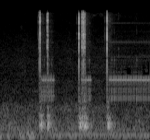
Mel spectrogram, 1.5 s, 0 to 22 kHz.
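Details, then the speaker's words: 4-pin air compressor relay from a Mercedes S500 on the bench after cleaning corroded 30–87 contacts, 12 V on 86 and ground on 85: sharp clicks pulling in and dropping out, then steady continuity beep; switching normally. "can hear it clicking over. You can also hear the continuity tester or the voltmeter. Showing that we have continuity."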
